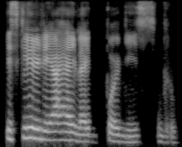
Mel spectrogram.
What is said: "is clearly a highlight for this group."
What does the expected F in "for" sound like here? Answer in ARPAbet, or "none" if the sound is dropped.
P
